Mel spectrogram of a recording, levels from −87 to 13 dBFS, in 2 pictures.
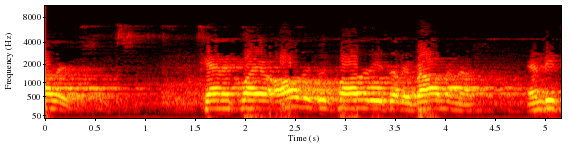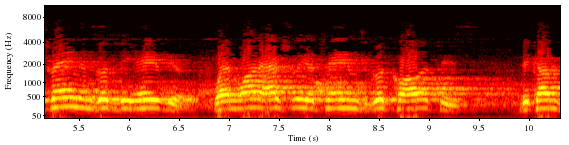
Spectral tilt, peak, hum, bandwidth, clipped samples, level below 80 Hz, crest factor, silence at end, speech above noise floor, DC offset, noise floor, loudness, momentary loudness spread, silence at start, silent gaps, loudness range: -9 dB/octave; -4 dBFS; none; 5.2 kHz; under 0.1%; -52 dBFS; 12 dB; 0 s; 26 dB; under 0.1%; -41 dBFS; -16 LUFS; 12 LU; 0 s; none; 2 LU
